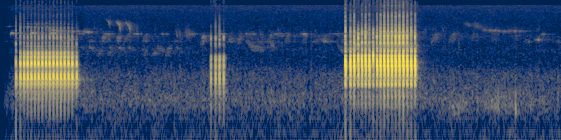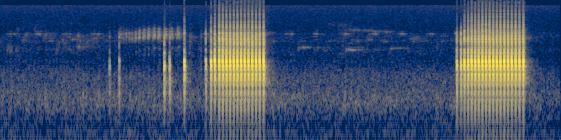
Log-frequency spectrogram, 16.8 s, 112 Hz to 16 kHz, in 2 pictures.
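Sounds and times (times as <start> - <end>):
lesser spotted woodpecker drumming: 0.2 - 1.3, 3.2 - 3.4, 5.2 - 6.4, 10.0 - 12.6, 15.2 - 16.5.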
